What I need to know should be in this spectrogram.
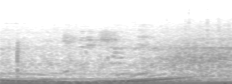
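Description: A motorcycle engine revs up and down.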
